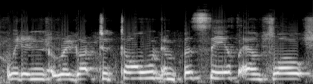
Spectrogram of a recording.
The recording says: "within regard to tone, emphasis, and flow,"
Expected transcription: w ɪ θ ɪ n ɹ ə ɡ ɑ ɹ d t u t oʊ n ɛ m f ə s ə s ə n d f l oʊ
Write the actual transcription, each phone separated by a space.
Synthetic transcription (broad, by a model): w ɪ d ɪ n ɹ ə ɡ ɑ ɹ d t u t oʊ n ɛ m p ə s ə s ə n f l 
